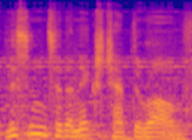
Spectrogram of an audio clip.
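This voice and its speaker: Measured wry male narrator over music. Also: on the high side, sing-song. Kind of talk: scripted narration.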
